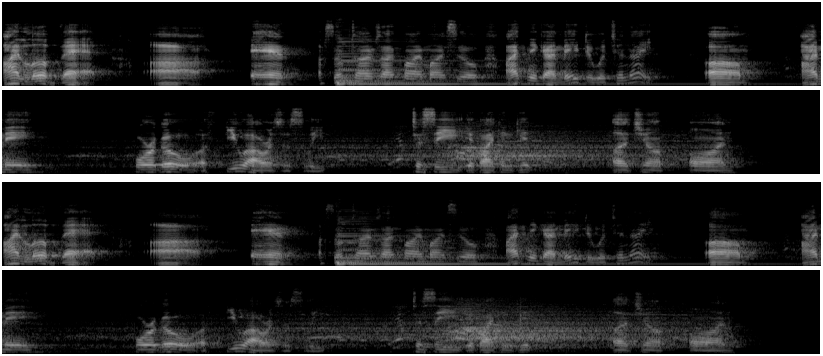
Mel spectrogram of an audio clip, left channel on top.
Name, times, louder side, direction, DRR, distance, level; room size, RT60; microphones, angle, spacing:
voice 1, 0.0-0.9 1.5-2.1 2.5-2.9 3.2-6.5 7.0-7.5 8.0-8.5 9.5-11.4 12.3-13.5 14.3-14.8 15.1-15.5, left 5 dB, 75° left, 6 dB, 0.8 m, -34 dB
Acoustic guitar / Strum, 3.3-8.1, equal, ahead, 0.7 m, -49 dB
sound 1, 7.8-15.5, right 2 dB, 30° right, 0.9 m, -45 dB
23.5 x 15.5 x 9.7 m, 1.1 s
head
